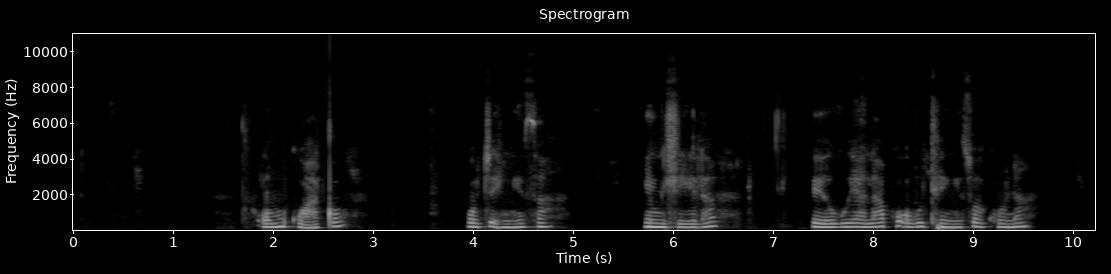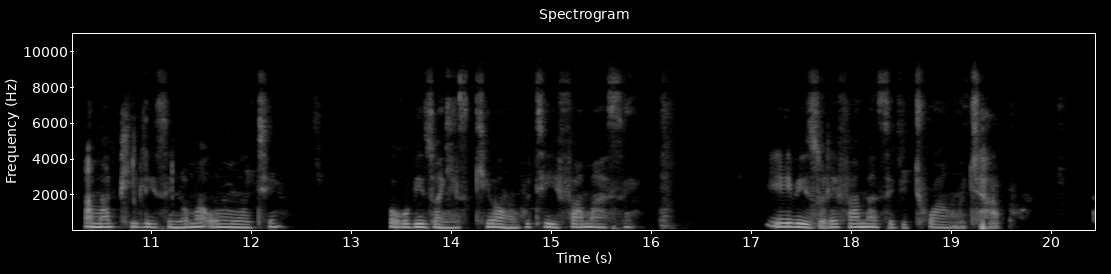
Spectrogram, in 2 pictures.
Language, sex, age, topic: North Ndebele, female, 25-35, health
